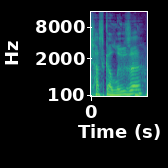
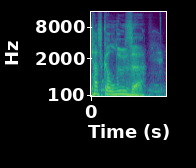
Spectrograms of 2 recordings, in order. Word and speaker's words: Tuscaloosa: You are a way better sports professional than I am, but I believe it's pronounced Tuscaloosa. – Oh, my God. – I believe you're hitting the emphasis a little bit different. Tuscaloosa.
